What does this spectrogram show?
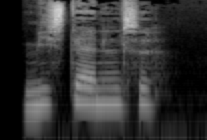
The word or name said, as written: MISDANNELSEN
